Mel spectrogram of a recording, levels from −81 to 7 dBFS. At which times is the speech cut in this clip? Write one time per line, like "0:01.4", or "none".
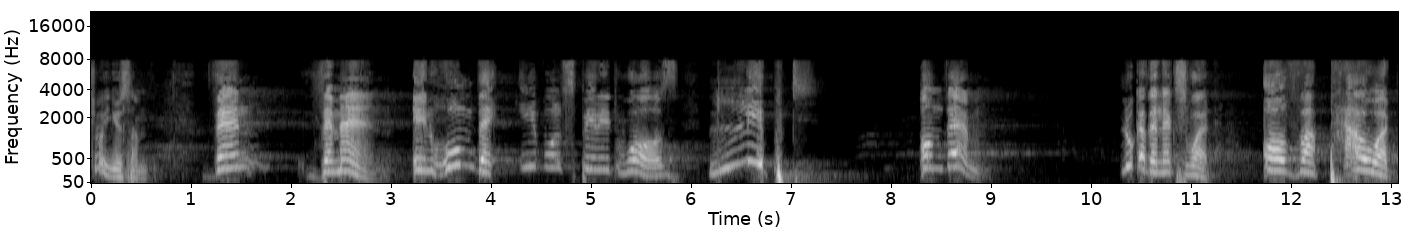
none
